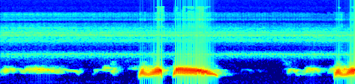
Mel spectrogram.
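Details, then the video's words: Spotted dove song of the 'sấm bầu' type: soft quiet murmurs lead into a loud low phrase of a short note and a long falling coo, with another phrase beginning as the recording ends. "Tiếng chim cu gáy chuẩn sấm bầu"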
